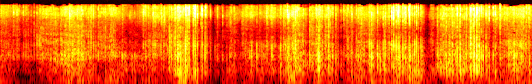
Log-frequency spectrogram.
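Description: Dark-painted nails scratch and fingers rub the plastic sequins of a sequin pillow cover stretched over a soft pillow. The result is a continuous, quiet, bright crinkling and scratchy rustle that swells in waves as the sequins flip and click against each other.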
